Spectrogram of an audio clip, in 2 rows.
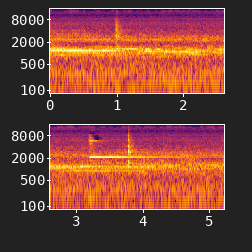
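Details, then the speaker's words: Dyson HP09 Purifier Hot+Cool Formaldehyde fan at low speed: soft air rush with a thin, steady, clearly noticeable motor whine above it. The whine grows louder with fan speed, and the faulty unit needs repair. "Now, if we increase the fan speed, the whine will get louder, but actually then the fan gets louder, so it's kind of better. It drowns it out at least."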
